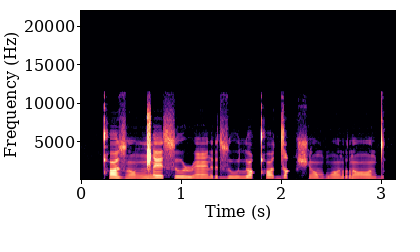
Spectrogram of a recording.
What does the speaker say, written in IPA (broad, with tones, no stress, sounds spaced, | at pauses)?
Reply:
qʰ u˥ z ɔ̃˨ ŋ͡ǁ ɛ˥ s ʊ˦ ɹ æ̃˨ r z u˦ l u˦ qʰ u˩ d ɛ˦ q ʃ ɔ̃˨ b ɔ̃˩ r ɔ̃˥ d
